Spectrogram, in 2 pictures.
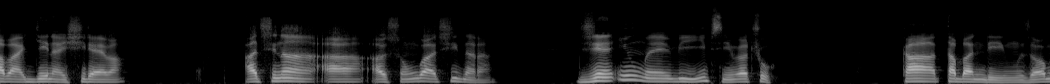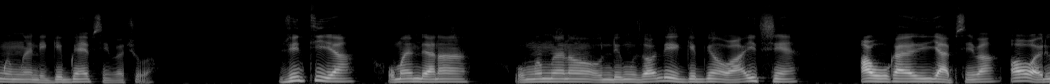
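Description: From 1.05 to 4.54 s there's a Bluetooth SBC bit pool drop, clearing just before "da ra", and again from 15.01 to 17.68 s after "uma yi mbya". The treble goes dull and gritty, which fits the bit pool falling from 28 to 9, roughly 78 kbps.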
